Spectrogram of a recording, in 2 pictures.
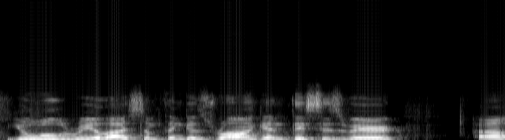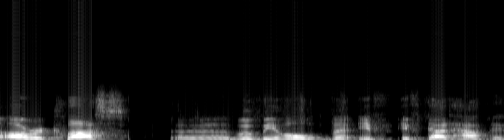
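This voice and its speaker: A man with a fairly high pitch and ordinary pitch variation talks fairly slowly. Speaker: university lecturer. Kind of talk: online lecture. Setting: video call. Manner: hesitant, with many fillers and repetitions.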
